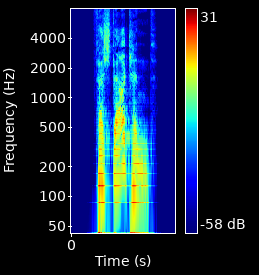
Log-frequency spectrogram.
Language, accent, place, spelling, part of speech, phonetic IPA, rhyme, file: German, Germany, Berlin, verstärkend, verb, [fɛɐ̯ˈʃtɛʁkn̩t], -ɛʁkn̩t, De-verstärkend.ogg
- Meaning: present participle of verstärken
